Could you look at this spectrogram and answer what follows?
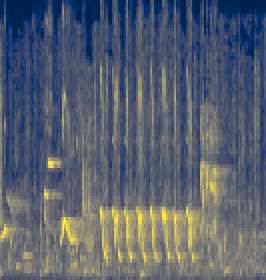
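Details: Nightingale song for tutoring songbirds: a few whistles and a rising note, then a quick series of about ten identical sharp repeated notes, ending in a brief high phrase.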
